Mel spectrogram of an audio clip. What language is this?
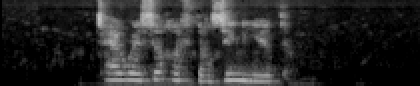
Kabyle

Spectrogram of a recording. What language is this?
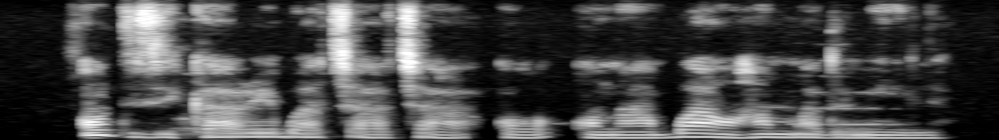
Igbo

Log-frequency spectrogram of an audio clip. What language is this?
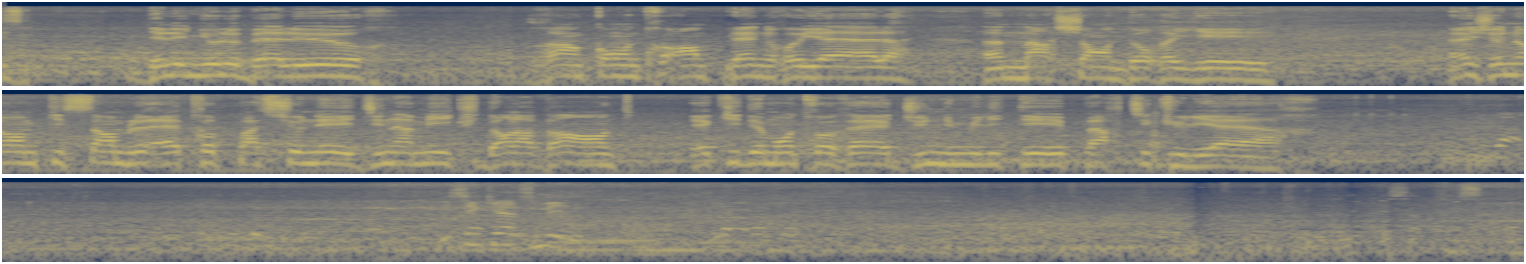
French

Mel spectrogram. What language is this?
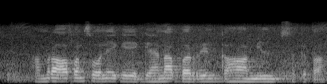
Bhojpuri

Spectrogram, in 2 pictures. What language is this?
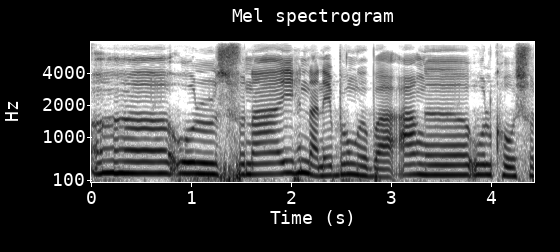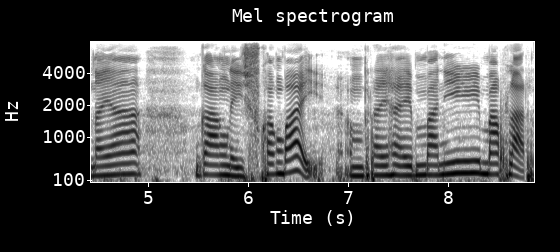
Bodo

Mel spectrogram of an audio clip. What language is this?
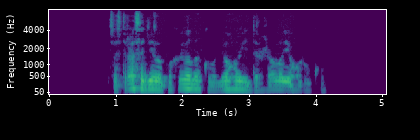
Ukrainian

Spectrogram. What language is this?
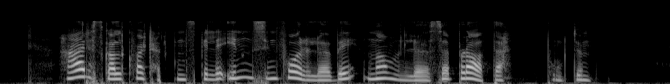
Norwegian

